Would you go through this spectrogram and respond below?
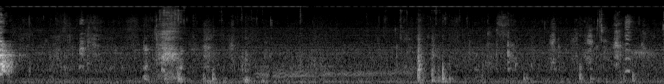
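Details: Two puppies, Foxy and Charlie, playing together indoors on 5/31/11: short high yips and soft whimpers scattered between scuffling and pawing noises, with quiet gaps and a brief louder burst near the start.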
